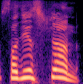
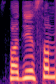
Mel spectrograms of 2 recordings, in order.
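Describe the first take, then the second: First: "सजेशन" ending in "s-chan"; correct reading. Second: "सजेशन" ending in plain "san"; wrong reading. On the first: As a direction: sound a ch near the end of "सजेशन". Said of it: "क्या होता है दोस्तों?". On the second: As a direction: leave the ch out of "सजेशन". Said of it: "सजेशन नहीं". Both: Shown as a demonstration.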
